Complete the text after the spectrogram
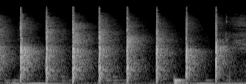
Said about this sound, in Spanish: Me encantó. Fuerte el aplauso.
